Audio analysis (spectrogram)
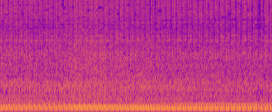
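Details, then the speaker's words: Craftsman mower that sat a couple of years, with a new fuel filter: runs but hunts, surging up and down; owner suspects the carburetor. "it's running sounds okay but it's kind of surging up and down"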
